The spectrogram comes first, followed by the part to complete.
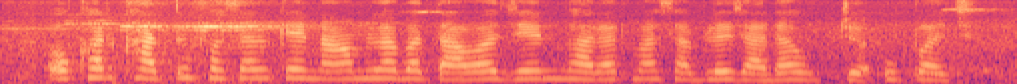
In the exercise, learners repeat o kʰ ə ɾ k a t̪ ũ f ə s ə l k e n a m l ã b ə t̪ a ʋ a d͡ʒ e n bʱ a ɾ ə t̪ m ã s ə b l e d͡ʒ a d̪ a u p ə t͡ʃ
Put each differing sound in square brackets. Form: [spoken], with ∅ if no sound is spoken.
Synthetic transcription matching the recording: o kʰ ə ɾ [kʰ] a t̪ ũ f ə s ə l k e n a m l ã b ə t̪ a ʋ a d͡ʒ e n bʱ a ɾ ə t̪ m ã s ə b l e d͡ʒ a d̪ a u p ə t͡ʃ

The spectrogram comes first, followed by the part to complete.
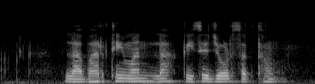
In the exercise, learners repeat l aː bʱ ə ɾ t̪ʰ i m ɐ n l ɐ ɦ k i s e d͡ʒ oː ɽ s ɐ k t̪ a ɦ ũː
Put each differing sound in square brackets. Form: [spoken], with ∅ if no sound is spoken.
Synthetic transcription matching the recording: l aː bʱ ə ɾ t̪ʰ i m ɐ n l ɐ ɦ k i s e d͡ʒ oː ɽ s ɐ k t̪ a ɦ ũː

